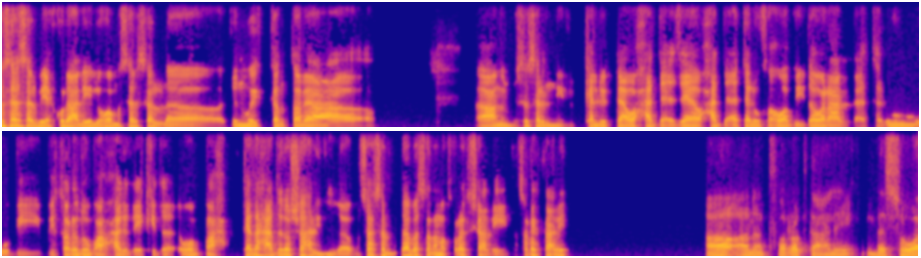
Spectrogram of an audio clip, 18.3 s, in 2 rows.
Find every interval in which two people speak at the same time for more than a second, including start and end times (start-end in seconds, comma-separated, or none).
none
